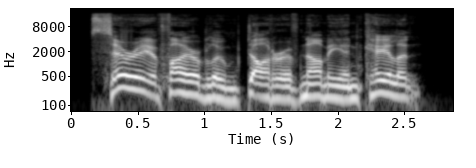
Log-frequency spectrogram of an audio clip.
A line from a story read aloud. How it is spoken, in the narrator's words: Madoc barked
